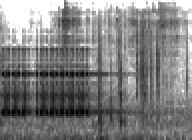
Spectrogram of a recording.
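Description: A telephone bell rings in a rapid trilling burst, pauses briefly, trills again, then stops, followed by faint indistinct noises.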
